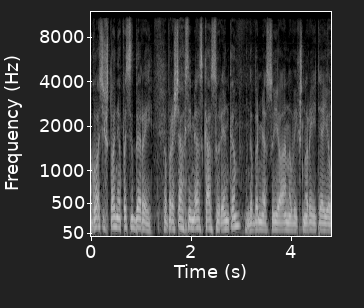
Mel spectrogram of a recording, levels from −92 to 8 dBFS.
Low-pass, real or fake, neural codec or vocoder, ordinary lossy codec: 10.8 kHz; real; none; MP3, 96 kbps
